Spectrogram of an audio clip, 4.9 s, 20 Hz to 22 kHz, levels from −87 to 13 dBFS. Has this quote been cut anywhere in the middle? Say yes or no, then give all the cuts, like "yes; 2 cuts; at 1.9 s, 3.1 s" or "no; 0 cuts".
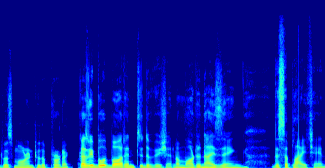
yes; 2 cuts; at 1.2 s, 2.6 s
